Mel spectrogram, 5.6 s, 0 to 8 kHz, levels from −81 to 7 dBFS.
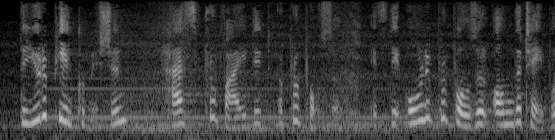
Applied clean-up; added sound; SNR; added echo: none; Wind instrument, woodwind instrument + Train; 15 dB; none.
